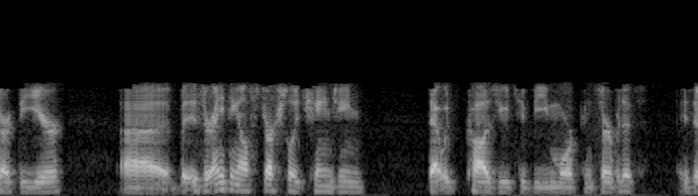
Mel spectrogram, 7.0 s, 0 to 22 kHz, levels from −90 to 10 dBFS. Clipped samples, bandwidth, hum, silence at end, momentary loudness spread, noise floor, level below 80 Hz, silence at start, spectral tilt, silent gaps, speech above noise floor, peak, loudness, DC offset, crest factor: under 0.1%; 4 kHz; none; 0 s; 11 LU; -69 dBFS; -60 dBFS; 0 s; -9 dB/octave; none; 46 dB; -6 dBFS; -24 LUFS; under 0.1%; 18 dB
